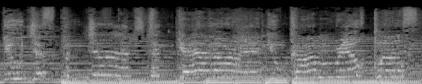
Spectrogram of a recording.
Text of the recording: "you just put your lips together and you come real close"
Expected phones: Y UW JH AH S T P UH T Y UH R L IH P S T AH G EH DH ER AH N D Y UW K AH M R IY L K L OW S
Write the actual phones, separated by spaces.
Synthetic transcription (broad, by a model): Y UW JH AH S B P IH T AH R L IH S T AH G EH DH ER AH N Y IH K AH M R IY L K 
